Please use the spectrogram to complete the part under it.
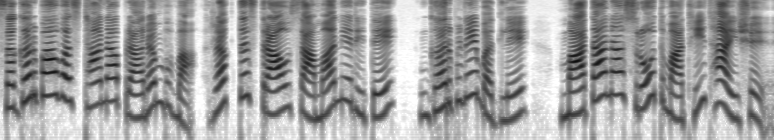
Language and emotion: Gujarati, neutral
